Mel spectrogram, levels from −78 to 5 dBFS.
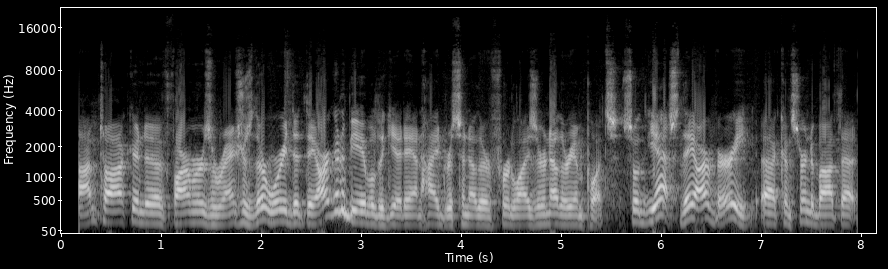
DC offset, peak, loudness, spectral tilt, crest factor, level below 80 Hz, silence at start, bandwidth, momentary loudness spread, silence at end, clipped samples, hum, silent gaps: under 0.1%; -2 dBFS; -15 LUFS; -3 dB/octave; 12 dB; -64 dBFS; 0.2 s; 12.5 kHz; 4 LU; 0.2 s; under 0.1%; none; none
